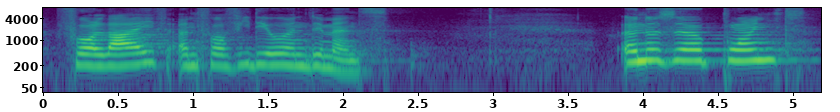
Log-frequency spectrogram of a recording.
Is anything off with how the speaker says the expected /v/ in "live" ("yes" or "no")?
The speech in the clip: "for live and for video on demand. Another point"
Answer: no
